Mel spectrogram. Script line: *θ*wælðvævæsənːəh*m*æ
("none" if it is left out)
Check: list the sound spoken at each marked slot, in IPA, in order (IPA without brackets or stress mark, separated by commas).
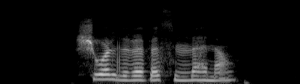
ʃ, n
